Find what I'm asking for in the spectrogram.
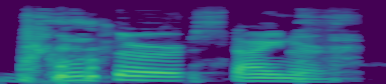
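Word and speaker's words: Guenther Steiner: Gunther Steiner.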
